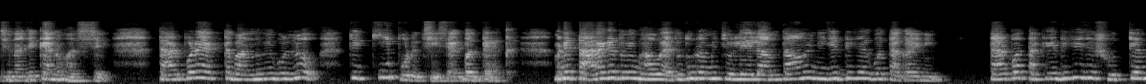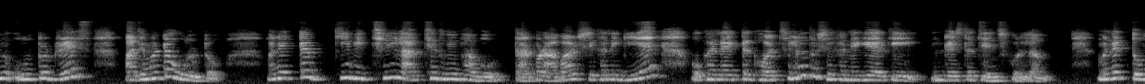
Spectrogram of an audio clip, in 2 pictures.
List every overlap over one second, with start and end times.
none

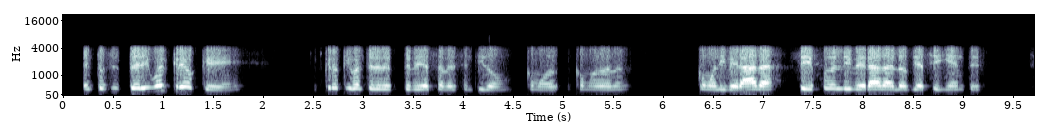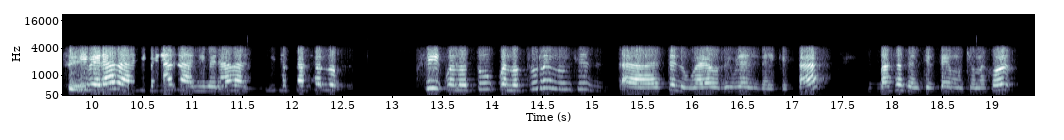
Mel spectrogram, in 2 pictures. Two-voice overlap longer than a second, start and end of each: none

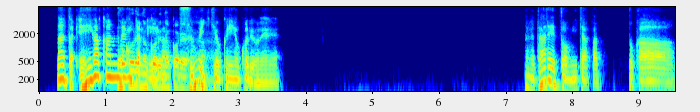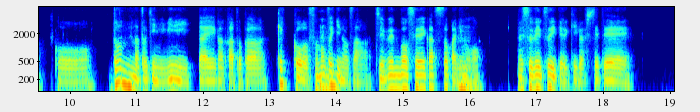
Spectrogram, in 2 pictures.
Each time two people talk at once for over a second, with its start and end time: 1.2-2.8

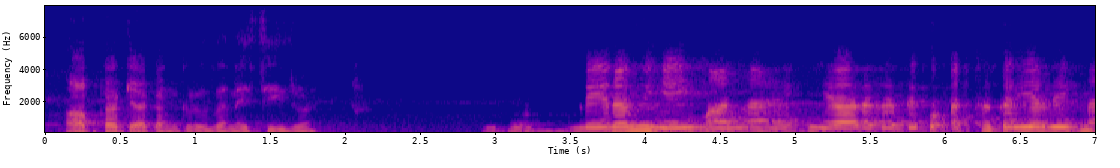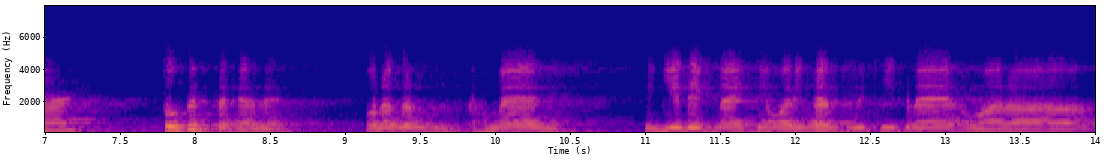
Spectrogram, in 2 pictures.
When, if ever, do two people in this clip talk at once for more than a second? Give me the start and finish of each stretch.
none

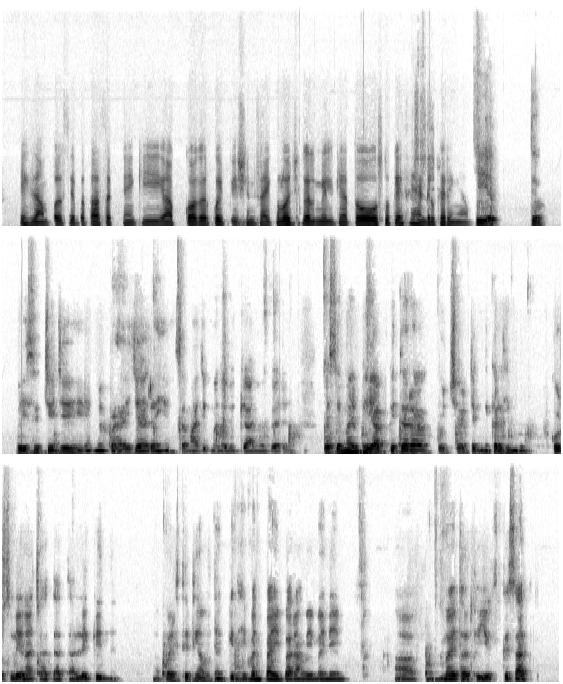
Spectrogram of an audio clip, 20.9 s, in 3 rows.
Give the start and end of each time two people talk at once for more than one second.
none

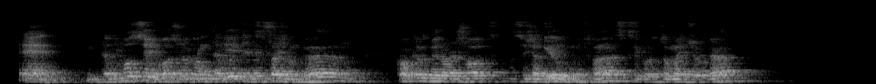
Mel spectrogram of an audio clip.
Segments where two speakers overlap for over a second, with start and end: 1.1-3.1

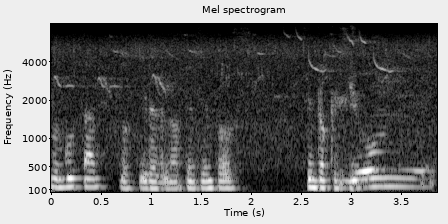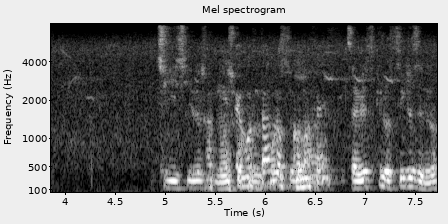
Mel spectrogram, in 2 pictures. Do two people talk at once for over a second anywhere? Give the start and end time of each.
5.4-6.7

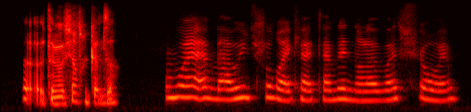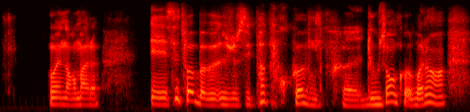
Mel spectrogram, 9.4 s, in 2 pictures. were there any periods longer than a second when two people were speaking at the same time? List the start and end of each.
none

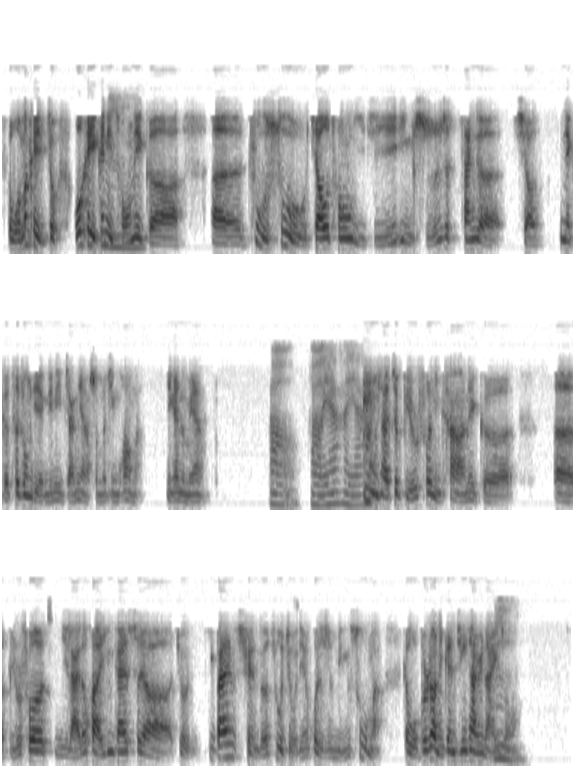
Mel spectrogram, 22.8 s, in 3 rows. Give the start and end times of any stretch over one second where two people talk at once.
none

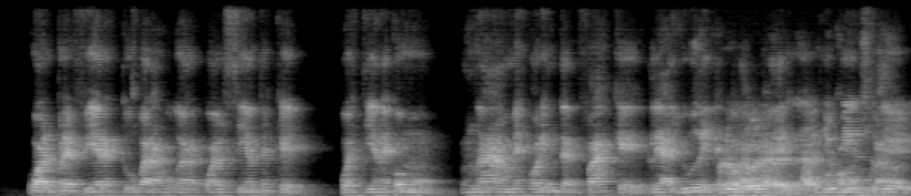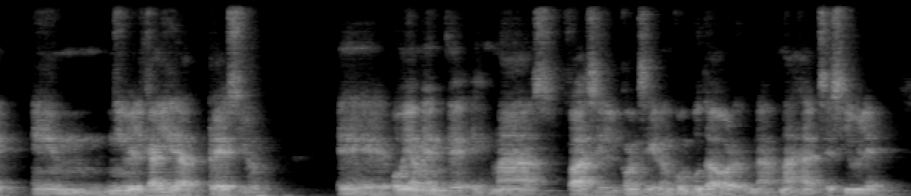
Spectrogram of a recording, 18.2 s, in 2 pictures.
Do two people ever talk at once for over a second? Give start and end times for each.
7.2-9.0

